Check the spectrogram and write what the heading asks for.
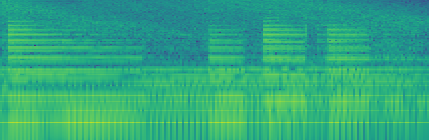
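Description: A small live band playing a hymn on electric guitar, electric bass and keyboards, with held notes that waver in pitch over a steady bass line.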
